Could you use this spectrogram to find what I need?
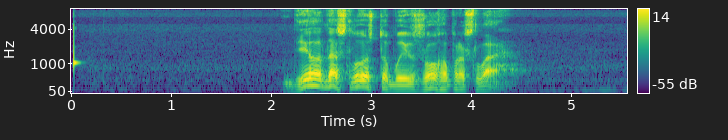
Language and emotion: Russian, neutral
